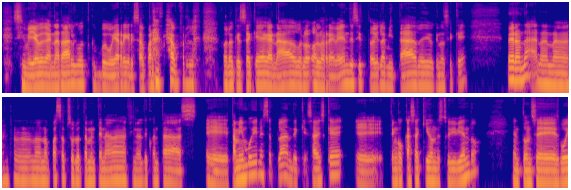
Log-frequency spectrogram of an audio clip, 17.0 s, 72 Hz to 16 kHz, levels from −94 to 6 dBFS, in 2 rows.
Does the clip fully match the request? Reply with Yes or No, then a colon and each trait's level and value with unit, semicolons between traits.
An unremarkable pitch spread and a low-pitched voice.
No: narrow, 2.0 semitones; low, 115 Hz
